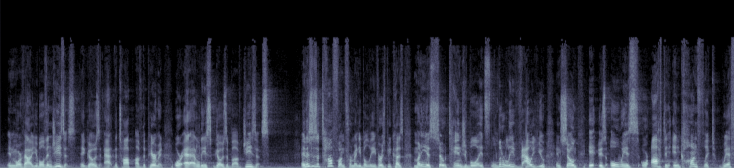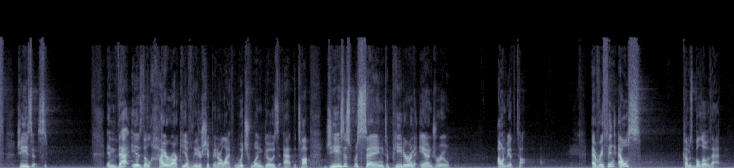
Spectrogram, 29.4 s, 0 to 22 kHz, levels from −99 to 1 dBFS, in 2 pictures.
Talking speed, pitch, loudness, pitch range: 165 wpm, 170 Hz, -27 LUFS, 130-200 Hz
